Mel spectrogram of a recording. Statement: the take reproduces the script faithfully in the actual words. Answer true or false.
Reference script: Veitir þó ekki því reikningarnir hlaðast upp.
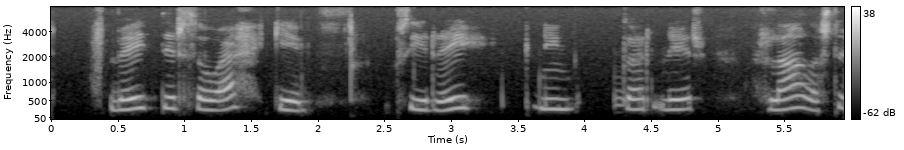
true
